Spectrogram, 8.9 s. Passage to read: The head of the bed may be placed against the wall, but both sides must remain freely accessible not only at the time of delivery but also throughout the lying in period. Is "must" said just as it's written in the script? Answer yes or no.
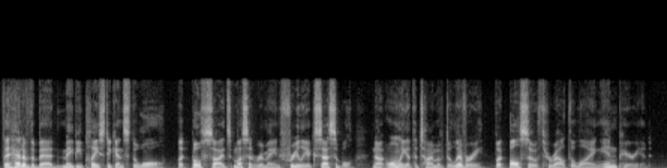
no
